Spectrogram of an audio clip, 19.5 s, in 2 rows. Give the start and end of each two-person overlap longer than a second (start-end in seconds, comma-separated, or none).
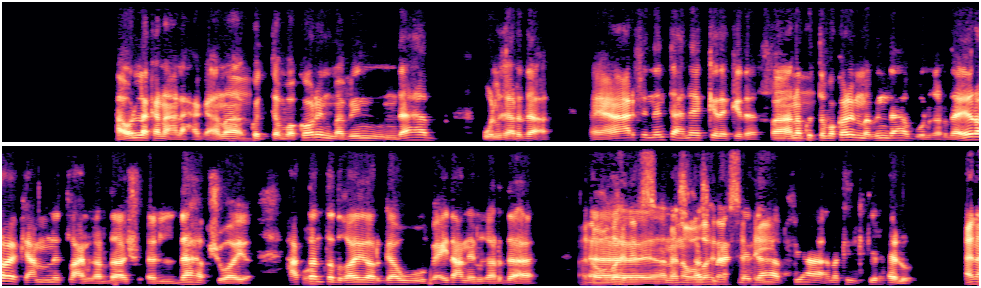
15.6-17.6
